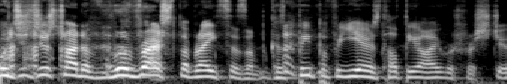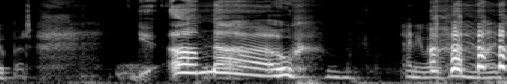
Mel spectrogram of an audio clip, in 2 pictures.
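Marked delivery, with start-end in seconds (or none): 4.5-6.7 fake English accent, sing-song, high and swooping. Working through problems with a partner, slipping into a put-on English accent. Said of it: "Was that your English accent?".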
